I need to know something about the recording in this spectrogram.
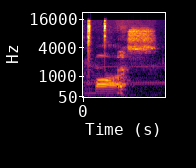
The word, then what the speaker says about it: Maus: retired navy guy so he says moss okay because he's got a lot of self-respect for me mouse just work actually mouse is the actual pronunciation of m-a-u-s so yeah that's why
